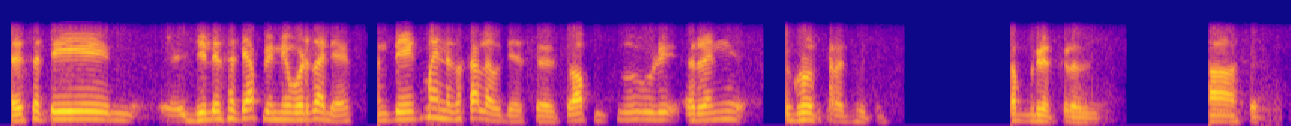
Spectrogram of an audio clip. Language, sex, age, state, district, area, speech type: Marathi, male, 18-30, Maharashtra, Satara, urban, conversation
